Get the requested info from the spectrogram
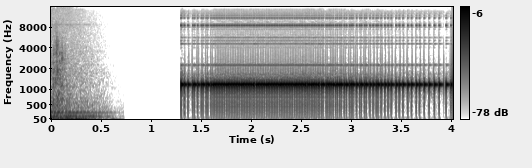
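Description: Spinning name wheel's tick sound effect. After about a second of near silence the wheel starts and gives a rapid run of high clicks, so fast they blend into a steady beep, and near the end they begin to come apart as the wheel slows.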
